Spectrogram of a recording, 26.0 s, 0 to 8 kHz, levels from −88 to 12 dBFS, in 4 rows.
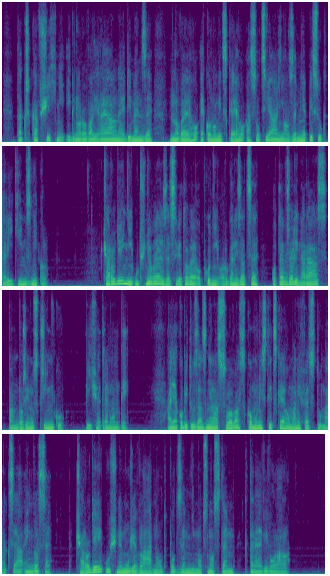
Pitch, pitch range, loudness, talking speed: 110 Hz, 100-120 Hz, -20 LUFS, 105 wpm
